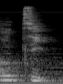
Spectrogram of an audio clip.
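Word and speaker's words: nti: vous voyez ça donc ça se prononce n ti alors retournons maintenant maintenant que nous avons la bonne prononciation de ce mot-là c'est une ti parce que le N que vous voyez au devant c'est juste la nasale donc ti on veut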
